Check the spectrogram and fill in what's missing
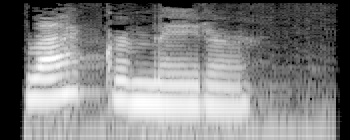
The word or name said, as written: lacrymator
